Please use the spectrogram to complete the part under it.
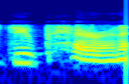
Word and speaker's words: Duperon: Am I saying that right, Duperron? – You know, you're close. It's Duperron. I married a Frenchman.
